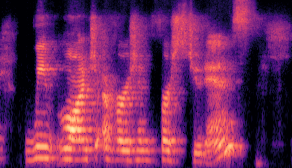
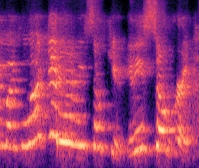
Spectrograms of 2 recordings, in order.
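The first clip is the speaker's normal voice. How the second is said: much higher giddy gushing; gushing squeal; 13 semitones higher than usual. Real, not acted. Presenter showing Nick's photo, gushing in a high voice. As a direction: gush like a starstruck fan. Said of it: "I sound terrible".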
